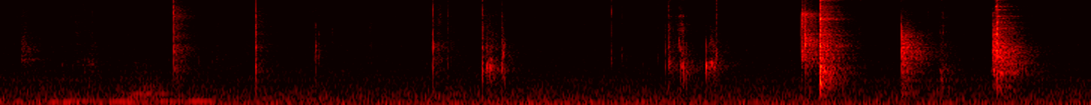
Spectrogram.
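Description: Small round plastic pots being pulled open and handled, giving a series of sharp plastic clicks and clacks. The three loudest come near the end, each dying away briefly.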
